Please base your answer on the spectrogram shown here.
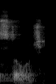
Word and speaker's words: Storj: and I'm going to continue to call it storage but it is called meant to be pronounced storage uh has done really well in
